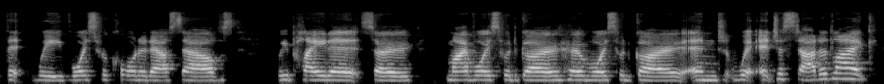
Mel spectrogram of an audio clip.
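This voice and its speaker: A woman sharing a story on a team video call, giggly and animated. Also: mid-range voice. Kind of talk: casual chat.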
